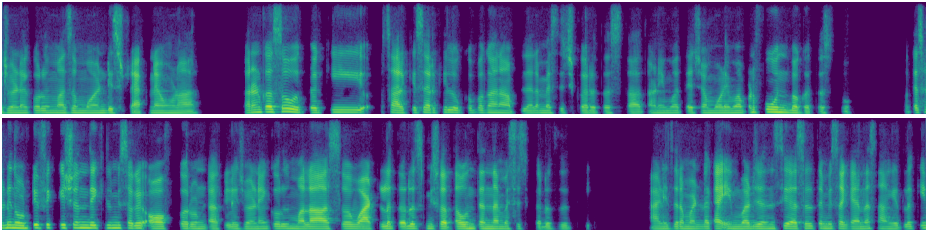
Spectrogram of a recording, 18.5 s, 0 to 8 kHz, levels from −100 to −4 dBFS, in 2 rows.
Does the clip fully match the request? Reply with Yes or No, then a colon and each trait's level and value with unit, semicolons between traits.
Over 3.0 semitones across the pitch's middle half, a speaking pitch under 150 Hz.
No: average, 2.7 semitones; medium, 140 Hz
